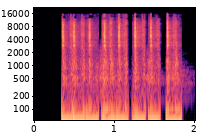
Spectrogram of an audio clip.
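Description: Typewriter keys being struck in a quick run of about nine keystrokes, starting about a third of a second in and stopping just before the end.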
